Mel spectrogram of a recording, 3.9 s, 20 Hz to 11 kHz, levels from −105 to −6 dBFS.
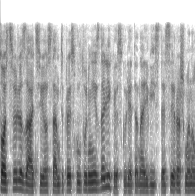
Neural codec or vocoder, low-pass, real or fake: codec, 16 kHz, 16 kbps, FunCodec, trained on LibriTTS, 50 frames a second; 7.2 kHz; fake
